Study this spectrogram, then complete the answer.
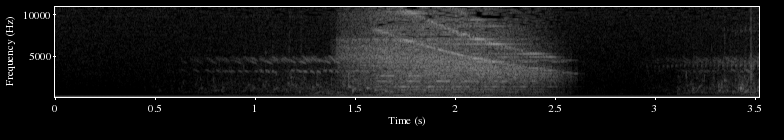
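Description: A magical shimmer swells and fades.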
